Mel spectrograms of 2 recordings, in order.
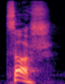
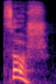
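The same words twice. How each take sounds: First: Zosch as a sudden, high, falling exclamation; blurted out. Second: Zosch pitched very high in disbelief; baffled question. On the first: Mother blurting the second child's name, sudden Zosch. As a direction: burst out with Zosch, short and high. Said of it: "Frau Hackebart platzte heraus". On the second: Registrar baffled by the name, very high questioning Zosch. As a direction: squeak Zosch as a puzzled question. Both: A narrator's reading.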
